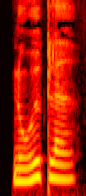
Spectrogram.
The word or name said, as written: nodeblad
